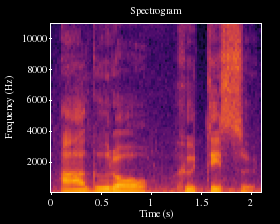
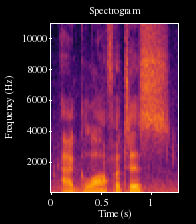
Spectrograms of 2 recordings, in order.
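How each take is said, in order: First: It is said with Japanese R and H sounds. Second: It is said with English L and F sounds. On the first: "no real F sound in Japanese... no L sound" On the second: "instead of Aglaophatus"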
